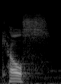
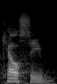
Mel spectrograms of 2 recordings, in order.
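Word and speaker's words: Kelce: like pringle i like kels or i like kelsey whichever way you want to pronounce it i think he said kels is the actual way of pronouncing it and when beckham beckham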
